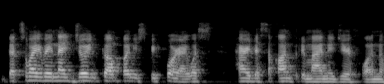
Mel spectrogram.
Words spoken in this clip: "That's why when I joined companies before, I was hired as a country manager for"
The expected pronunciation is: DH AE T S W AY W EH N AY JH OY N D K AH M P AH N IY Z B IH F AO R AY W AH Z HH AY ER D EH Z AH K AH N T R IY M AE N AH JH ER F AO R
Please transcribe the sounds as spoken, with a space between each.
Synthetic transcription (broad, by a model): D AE T S W AY W EH N AY JH OY N D K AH M P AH N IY S B IH F AO R AY W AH S HH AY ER D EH S AH K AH N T R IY M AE N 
